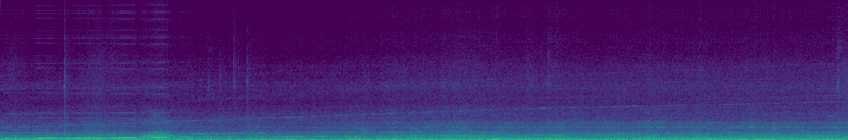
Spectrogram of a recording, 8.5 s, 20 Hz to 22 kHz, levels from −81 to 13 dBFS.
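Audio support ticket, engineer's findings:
Crude rate conversion, present throughout. Symptom: gritty, inharmonic fizz riding on loud and high-frequency content, with tones unrelated to the source. Error roughly 40 dB below signal. Probable component: resampler. Mechanism: nearest-sample picking with no anti-alias or interpolation filter, dropping samples in a fixed cycle. The pattern fits a 48 kHz to 44.1 kHz conversion. Fix: replace with a properly filtered polyphase resampler.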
